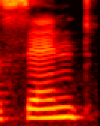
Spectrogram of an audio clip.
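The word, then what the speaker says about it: scent: और यह है यहां सेंट।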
